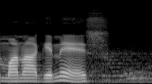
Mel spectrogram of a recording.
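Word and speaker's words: μονογενής: Managenes. Okay, managenes. That's the grab marker. That's pointing the other way to around 5 o'clock. And so you drop the pronunciation at that syllable. Managenes. Managenes. Monogenes, or mu, omicron, nu, omicron, gamma, epsilon, nu, eta.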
